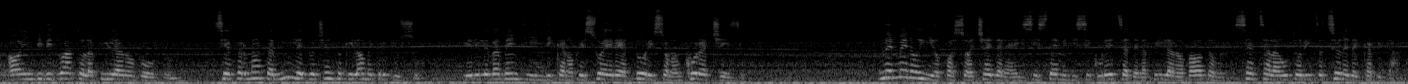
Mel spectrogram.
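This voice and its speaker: A woman's voice: on the high side, fast, background noise, natural voice. An actress playing a female military AI companion in a video game, precise, articulate and matter-of-fact, with an urgent edge. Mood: focused, brisk. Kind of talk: video game voice acting in Italian dub.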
